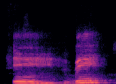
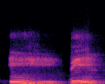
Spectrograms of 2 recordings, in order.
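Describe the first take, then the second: Both takes have the same delivery.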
